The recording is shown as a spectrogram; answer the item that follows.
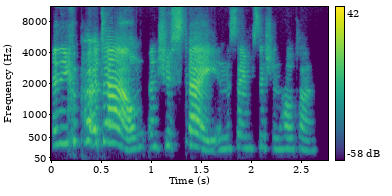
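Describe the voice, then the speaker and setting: A woman co-hosting a casual podcast, chatty and animated, telling stories with lots of fillers. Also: high-pitched, racing. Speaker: podcast co-host. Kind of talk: casual chat.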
